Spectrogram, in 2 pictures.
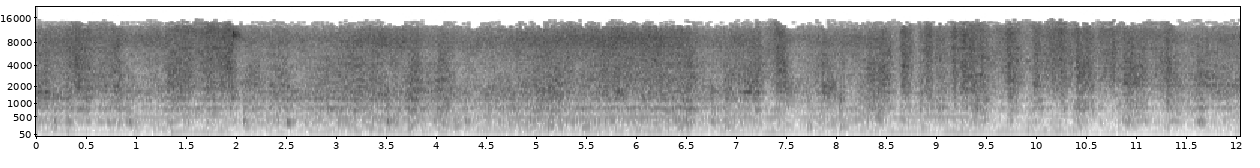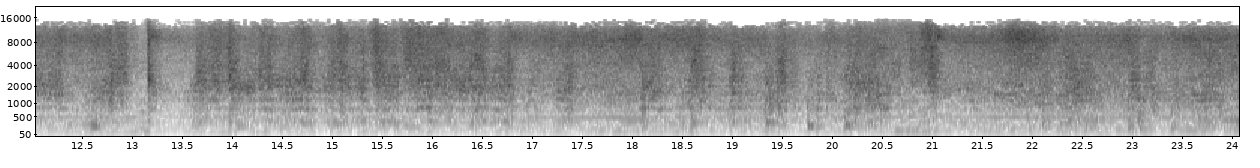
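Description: A vacuum cleaner motor whirs steadily.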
